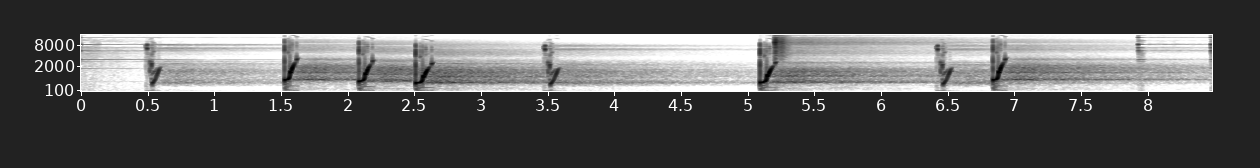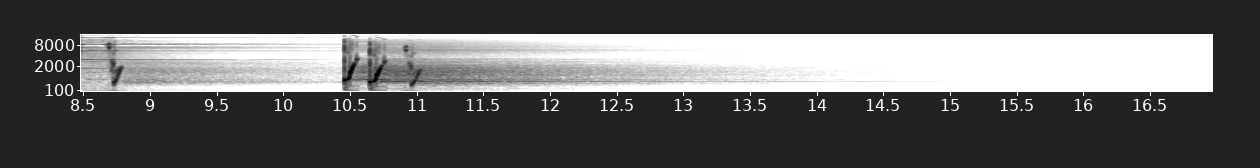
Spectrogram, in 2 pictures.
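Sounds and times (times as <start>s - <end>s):
water triangle with reverb: 1.6s - 9.5s, 10.5s - 12.8s.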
